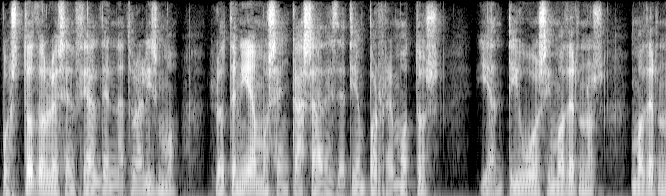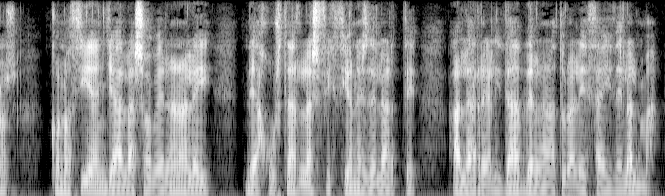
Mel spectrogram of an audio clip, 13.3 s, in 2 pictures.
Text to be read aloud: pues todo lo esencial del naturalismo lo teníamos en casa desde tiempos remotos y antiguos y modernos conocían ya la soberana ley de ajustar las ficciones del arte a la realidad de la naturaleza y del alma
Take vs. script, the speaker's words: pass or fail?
fail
